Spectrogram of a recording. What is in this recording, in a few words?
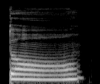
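"dong", pinyin, third tone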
